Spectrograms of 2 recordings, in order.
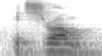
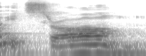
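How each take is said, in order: First: Said in the usual way. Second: Quietly murmured it's wrong to the person beside you; low quiet repeat. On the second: Shown as a demonstration. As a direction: say it low and soft to your neighbour. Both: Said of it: "Sabihin mo sa katabi mo".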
